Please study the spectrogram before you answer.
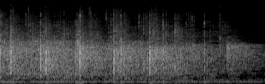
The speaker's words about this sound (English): Yes, praise the Lord. These are guests clapping for you.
